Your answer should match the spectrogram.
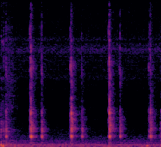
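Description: Faint, irregular clicking of computer keyboard keys: a handful of separate keystrokes over near silence.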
